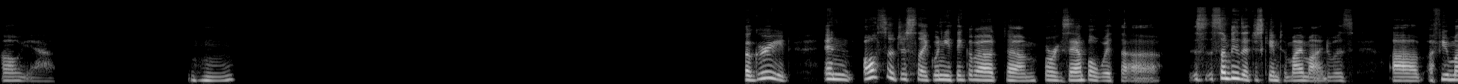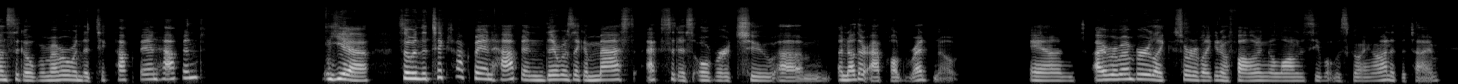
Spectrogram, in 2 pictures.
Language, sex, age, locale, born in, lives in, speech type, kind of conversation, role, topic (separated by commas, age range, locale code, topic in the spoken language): English, female, 40-44, en-US, United States, United States, conversation, podcast, host, Why is it important to learn from history when making decisions today?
